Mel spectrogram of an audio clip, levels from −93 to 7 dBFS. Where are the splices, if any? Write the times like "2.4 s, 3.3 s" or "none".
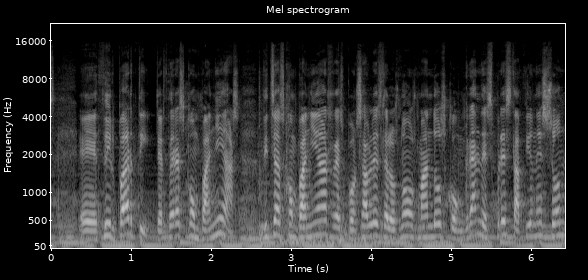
none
